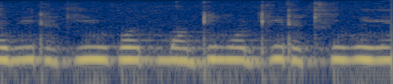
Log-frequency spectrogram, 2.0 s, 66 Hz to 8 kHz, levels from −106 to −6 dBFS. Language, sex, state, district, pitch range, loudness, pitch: Hindi, female, Uttar Pradesh, Deoria, 260-270 Hz, -39 LUFS, 265 Hz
